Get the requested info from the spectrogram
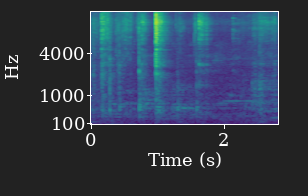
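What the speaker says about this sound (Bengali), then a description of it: "আমি এবার ভালো করে এটাকে ঘুটে নেব।" Egg mixture with a little ghee is beaten in a bowl with a metal utensil, giving sparse, light clinks and taps against the bowl, with one sharper knock near the middle and no talking.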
